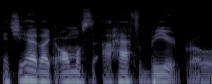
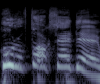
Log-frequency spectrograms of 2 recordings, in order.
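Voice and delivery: play-acted, very high, furious, shrill shout; 7 dB louder than usual. Retelling how the pissed-off bus driver yelled at the kids: imitating an angry bus driver. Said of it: "she got pissed off".

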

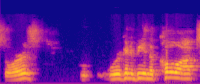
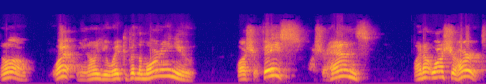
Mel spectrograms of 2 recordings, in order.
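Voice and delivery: halting, non-native English. Speaker retells a saying of their grandpa, imitating grandpa's broken english. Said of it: "in his broken English".

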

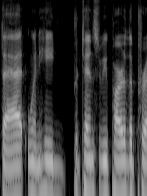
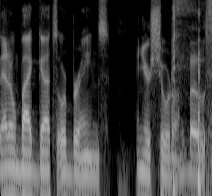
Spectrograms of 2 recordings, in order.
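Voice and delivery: bad Scottish accent, dropped low; 4 semitones lower, 4 dB quieter than usual. Retelling what Hannibal said in the story, bad Scottish accent as Hannibal. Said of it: "I don't know if you got to be Scottish".

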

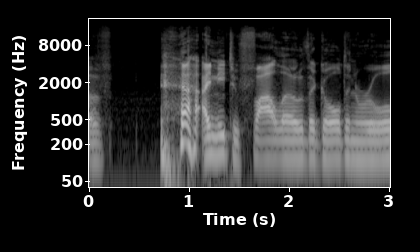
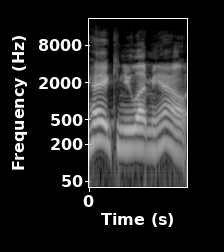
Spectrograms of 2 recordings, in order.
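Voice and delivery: play-acted, raised, high-pitched yell; 8 semitones higher, 4 dB louder than usual. Retelling asking a driver from a car window: retelling own yell. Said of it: "I yelled out the window".

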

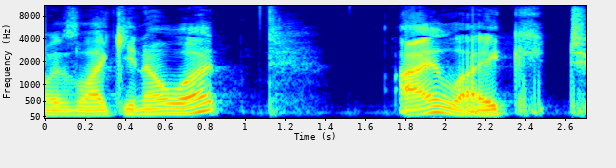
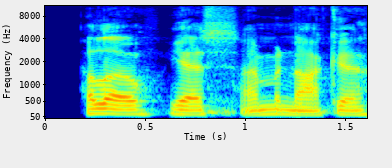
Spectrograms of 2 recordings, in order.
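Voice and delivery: put-on oblivious, clueless voice. Retelling the scene, imitating Monaka arriving with the delivery. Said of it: "He's just like".

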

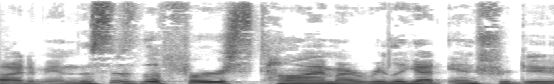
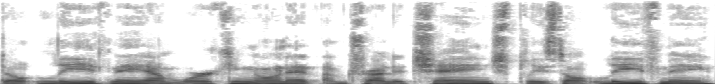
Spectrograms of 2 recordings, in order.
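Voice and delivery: acted sobbing, tearful pleading. Retelling begging her through a locked closet door, retelling a crying plea. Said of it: "sitting on the other side of the closet door crying".

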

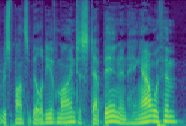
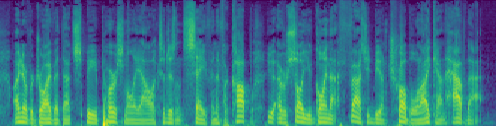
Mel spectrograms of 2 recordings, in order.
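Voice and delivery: put-on hasty, cautious tone; 3 dB louder than usual. Retelling what an acquaintance said about his car: imitating a hasty cautionary tone. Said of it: "a hasty, cautionary tone".

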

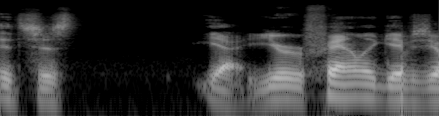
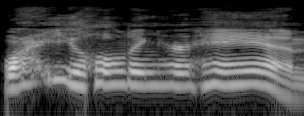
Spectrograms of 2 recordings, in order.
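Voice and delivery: very high-pitched yelling. Speaker retells an aunt yelling at her while getting into cars, retelling an aunt's yell. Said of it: "one of my aunts yelled like".

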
